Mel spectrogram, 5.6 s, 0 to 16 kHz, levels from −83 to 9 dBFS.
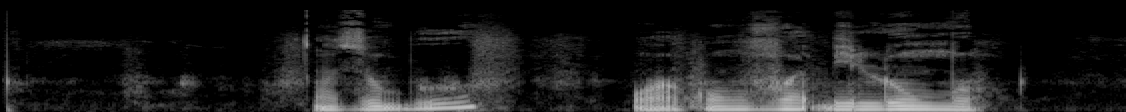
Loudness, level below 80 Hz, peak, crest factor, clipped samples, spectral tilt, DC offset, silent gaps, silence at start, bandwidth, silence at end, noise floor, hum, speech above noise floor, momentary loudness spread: -21 LUFS; -38 dBFS; -2 dBFS; 18 dB; under 0.1%; -8.5 dB/octave; under 0.1%; none; 1.55 s; 7.6 kHz; 0.7 s; -66 dBFS; none; 47 dB; 10 LU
